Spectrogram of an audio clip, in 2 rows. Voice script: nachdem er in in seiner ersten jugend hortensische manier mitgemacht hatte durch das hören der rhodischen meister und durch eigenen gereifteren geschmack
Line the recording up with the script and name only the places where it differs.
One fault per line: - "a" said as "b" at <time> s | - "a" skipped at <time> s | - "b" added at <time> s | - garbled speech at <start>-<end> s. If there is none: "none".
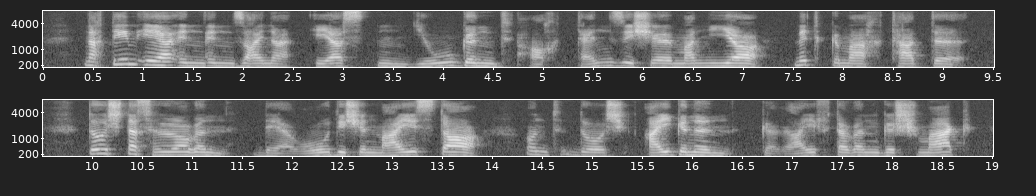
none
